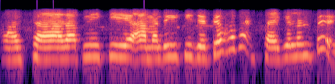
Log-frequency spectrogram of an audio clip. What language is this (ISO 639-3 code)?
ben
